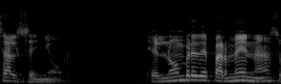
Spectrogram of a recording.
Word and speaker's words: Parmenas: Yo pronunciaba Pármenas, pero no es Pármenas porque no tiene el acento en la Biblia. Dice Parmenas. Amén. ¿Cómo dice? Parmenas. Significa en griego sí se pronuncia Parmenás.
